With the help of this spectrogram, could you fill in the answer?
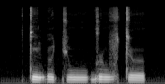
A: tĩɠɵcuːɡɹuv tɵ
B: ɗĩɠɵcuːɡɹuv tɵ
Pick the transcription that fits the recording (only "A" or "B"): A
